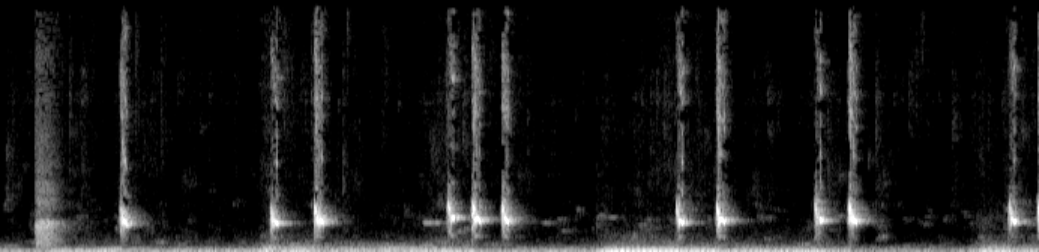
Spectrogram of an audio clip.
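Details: Sooty-headed bulbul lure for stirring rival birds to fight: single bright chirps spaced irregularly, sometimes in twos or threes, with quiet gaps and a low rumble of background noise between them.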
